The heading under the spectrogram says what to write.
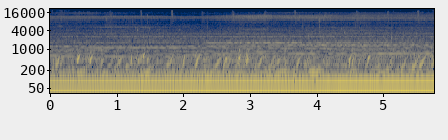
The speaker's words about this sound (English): Over time, the bubbles seem more intense as they rise out of the water. And as they do, they turn to white water that cascades back into the lake.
